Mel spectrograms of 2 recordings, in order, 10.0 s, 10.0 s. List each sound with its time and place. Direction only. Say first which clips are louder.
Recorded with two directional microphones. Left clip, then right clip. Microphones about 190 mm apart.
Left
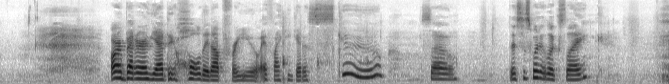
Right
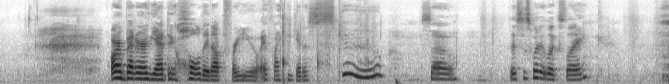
0.5 s speech: left 2 dB; 10° left (ahead or behind)
7.6 s a woman's voice: left 5 dB; 35° left (ahead or behind)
